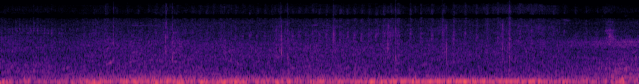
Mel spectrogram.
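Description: City street traffic: a steady low rumble of passing motor vehicles.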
